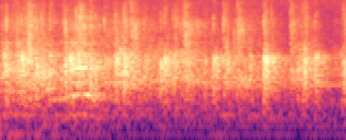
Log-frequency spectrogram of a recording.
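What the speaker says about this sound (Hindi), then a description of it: "एक बार जोरदार उन बच्चों के लिए तालियां बजाएं" An audience at a Sanatan Dharma religious gathering claps steadily in a continuous wash of applause, moderately loud and slightly distant.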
